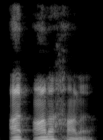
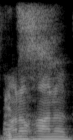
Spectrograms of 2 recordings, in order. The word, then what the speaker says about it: Anohana: Anohana. That's I'm pronouncing that correctly. Yes. Okay, I want to look that up because I've not heard of that. This is my first time hearing. It's Anohana, the flower we saw that day.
